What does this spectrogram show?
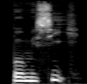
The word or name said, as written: bommesi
